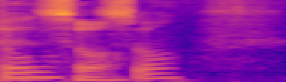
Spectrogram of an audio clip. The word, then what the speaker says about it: Seoul: Is that how you pronounce that city? – Yeah, Seoul.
